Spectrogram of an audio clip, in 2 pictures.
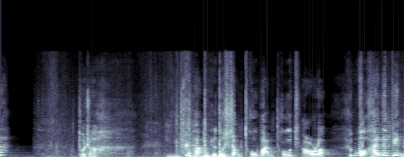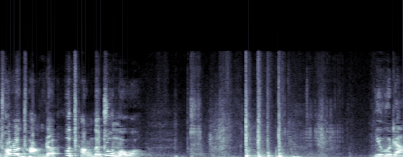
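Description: A middle-aged man speaks urgently nearby.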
